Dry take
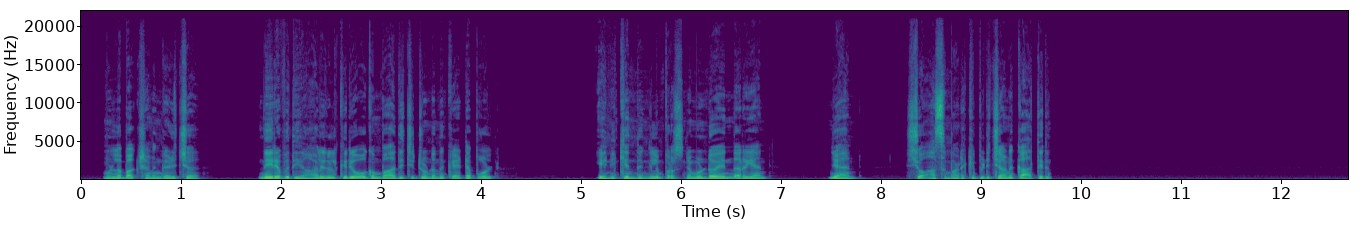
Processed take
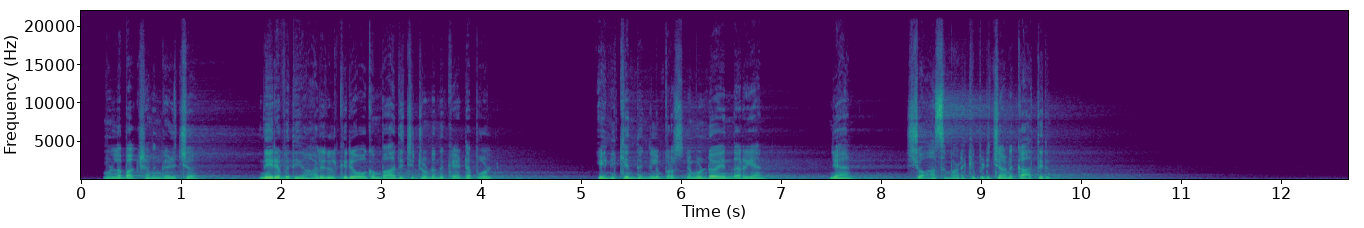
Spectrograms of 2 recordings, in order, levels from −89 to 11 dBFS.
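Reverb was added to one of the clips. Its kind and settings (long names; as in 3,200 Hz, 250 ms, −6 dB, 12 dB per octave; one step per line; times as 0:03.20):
dense smooth reverb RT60 3.3 s, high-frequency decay 0.85×, DRR 17 dB
level −1.5 dB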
